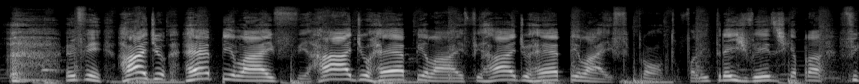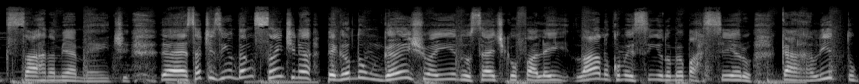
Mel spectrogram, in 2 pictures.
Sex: male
